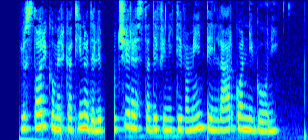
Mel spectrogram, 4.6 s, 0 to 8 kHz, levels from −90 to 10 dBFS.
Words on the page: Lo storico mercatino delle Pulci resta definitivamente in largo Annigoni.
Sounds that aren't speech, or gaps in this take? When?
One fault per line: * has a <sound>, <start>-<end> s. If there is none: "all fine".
* has a dropout, 1.6-1.7 s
